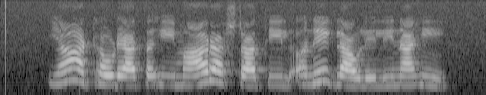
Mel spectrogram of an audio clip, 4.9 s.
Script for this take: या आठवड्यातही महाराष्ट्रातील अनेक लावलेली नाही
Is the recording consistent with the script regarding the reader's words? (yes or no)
yes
